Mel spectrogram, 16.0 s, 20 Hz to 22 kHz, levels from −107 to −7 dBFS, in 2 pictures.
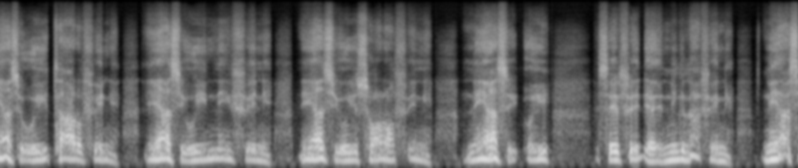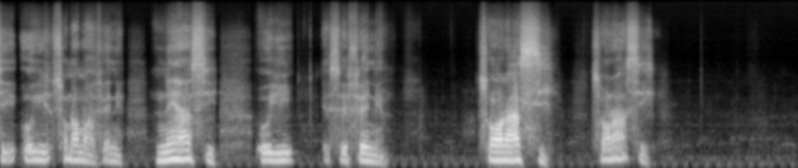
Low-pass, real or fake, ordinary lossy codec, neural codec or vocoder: none; fake; none; autoencoder, 48 kHz, 128 numbers a frame, DAC-VAE, trained on Japanese speech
